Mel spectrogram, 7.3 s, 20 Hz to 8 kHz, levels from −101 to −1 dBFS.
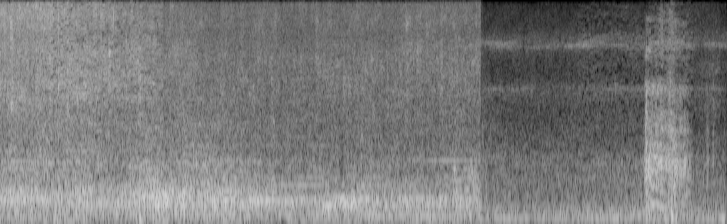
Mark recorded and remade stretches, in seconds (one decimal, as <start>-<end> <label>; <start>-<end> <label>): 0.0-1.5 recorded; 1.5-2.7 remade; 2.7-7.3 recorded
